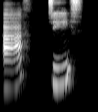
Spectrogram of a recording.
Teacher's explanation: Antepenúltima mais forte. Aqui é uma proparoxítona.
